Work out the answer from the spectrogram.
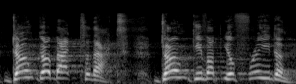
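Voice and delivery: high, forceful preaching rebuttal; all guns blazing. Acted. Preacher voicing Paul fighting legalism, all guns blazing. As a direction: fire it out as an urgent warning. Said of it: "Paul kind of goes into that all guns blazing".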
